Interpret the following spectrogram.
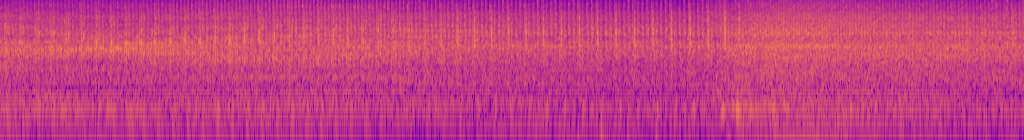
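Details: Toyota Avensis at steady idle after cylinder resleeving, piston ring replacement and timing belt job: a quick, even metallic ticking rides over the engine. Knock present after the rebuild, source not pinned down.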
